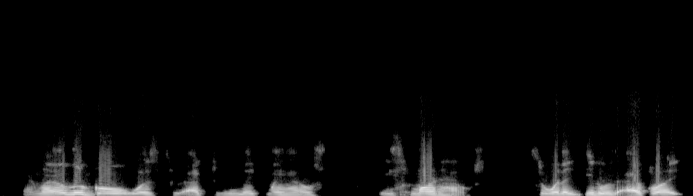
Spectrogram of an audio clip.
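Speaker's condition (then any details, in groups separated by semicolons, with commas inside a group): Cerebral palsy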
